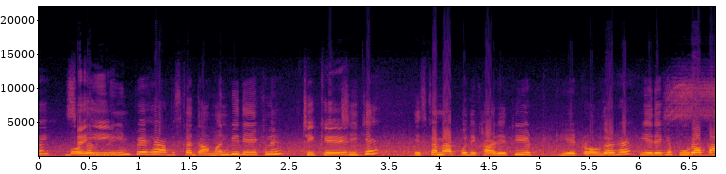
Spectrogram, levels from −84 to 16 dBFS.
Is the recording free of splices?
yes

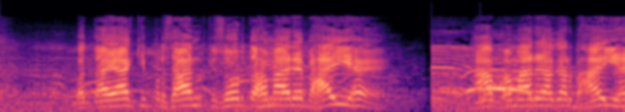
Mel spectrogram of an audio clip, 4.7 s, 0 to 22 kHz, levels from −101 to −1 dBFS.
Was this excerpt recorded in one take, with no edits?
no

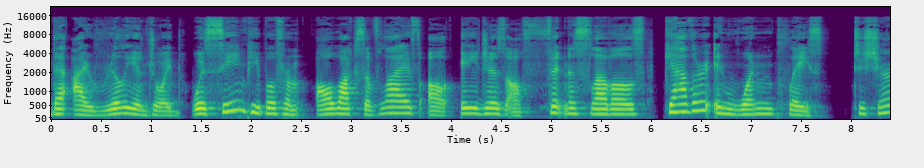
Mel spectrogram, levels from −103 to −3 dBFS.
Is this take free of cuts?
no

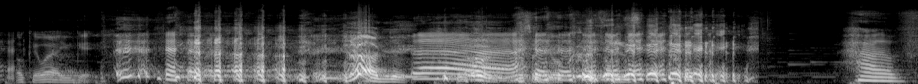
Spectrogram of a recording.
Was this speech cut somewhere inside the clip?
yes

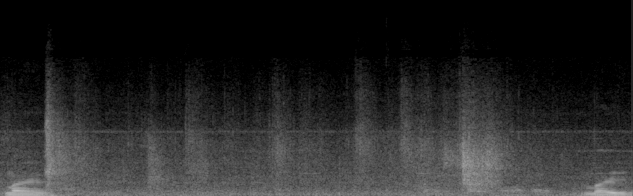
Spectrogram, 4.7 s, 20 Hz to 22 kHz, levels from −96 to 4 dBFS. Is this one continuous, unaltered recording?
yes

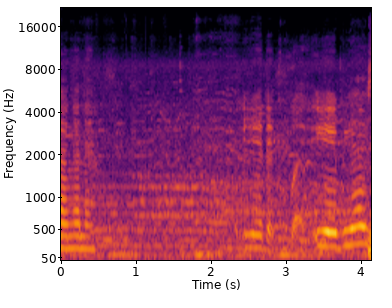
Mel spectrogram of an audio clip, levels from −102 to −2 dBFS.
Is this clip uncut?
yes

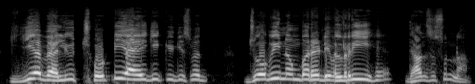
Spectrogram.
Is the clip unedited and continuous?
no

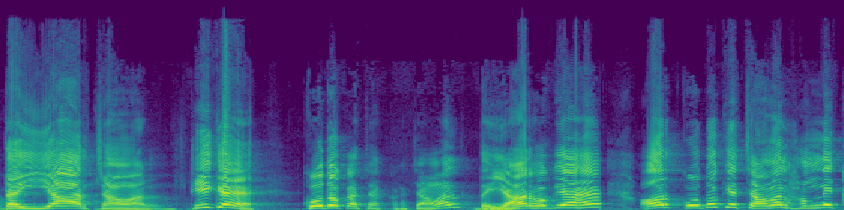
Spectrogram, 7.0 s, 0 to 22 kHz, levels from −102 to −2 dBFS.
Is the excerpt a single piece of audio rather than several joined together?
yes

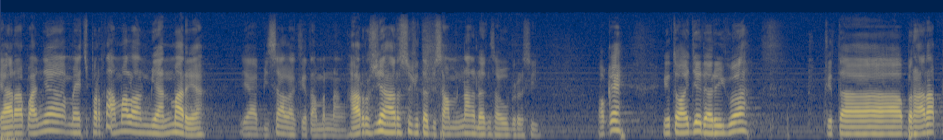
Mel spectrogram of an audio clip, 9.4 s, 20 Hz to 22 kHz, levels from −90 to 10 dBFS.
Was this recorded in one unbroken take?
yes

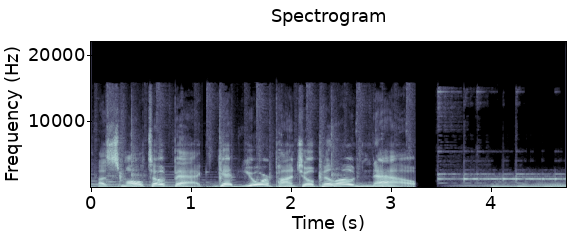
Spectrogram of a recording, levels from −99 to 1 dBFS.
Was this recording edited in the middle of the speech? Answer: yes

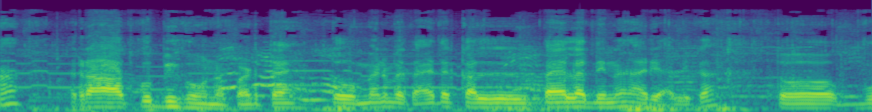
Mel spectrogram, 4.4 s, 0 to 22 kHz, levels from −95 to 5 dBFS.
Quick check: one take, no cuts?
yes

